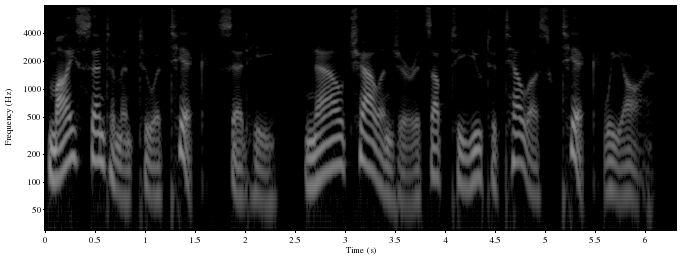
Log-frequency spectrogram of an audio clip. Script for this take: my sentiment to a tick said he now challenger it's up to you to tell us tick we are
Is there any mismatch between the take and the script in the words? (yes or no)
no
